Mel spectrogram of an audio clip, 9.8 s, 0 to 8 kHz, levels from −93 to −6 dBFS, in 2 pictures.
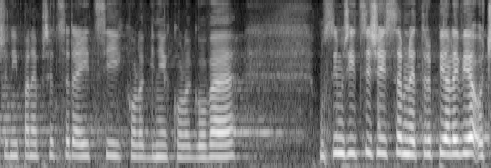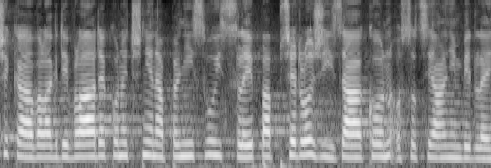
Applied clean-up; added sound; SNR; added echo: none; none; none; none.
